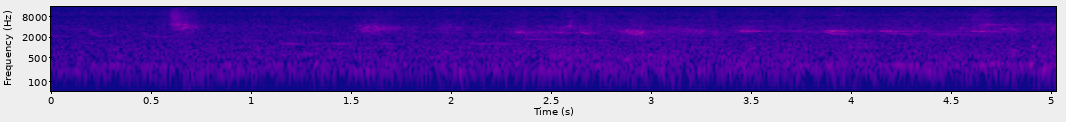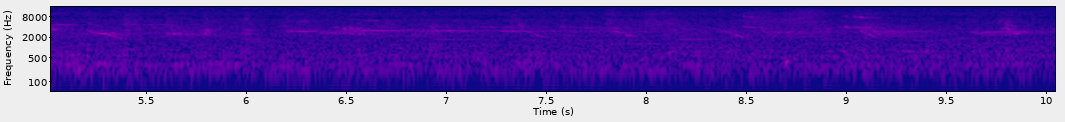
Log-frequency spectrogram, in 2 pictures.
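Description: Faint outdoor background with scattered short high chirps and whistles of small birds.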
